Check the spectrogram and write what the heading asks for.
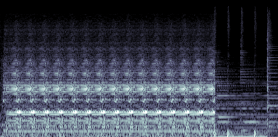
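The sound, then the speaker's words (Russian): A loud, steady electronic drone of an MRI scanner with a harsh buzzing tone, shifting near the end into a series of rhythmic pulsing knocks. No voices are heard. “Иногда пациентам даже выдают беруши, потому что обычно аппарат звучит примерно так.”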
